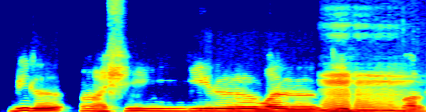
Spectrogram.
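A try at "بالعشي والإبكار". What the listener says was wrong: jangan yil. Panjang. Kalau yang ini tidak ada tanda panjang. Kalau Ibu mau dibaca panjang, seharusnya kayak gini tulisannya.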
